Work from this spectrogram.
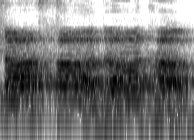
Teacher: जैसे ता था दा धा बोलते हैं तो उच्चारण करते समय जो हमारी जिह्वा होती है वो दांत को टच करती है, इसीलिए हम क्या कहते हैं, इसे दंत वर्ण को बोलते हैं।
